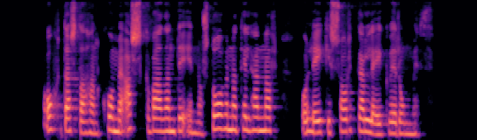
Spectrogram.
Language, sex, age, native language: Icelandic, female, 30-39, Icelandic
